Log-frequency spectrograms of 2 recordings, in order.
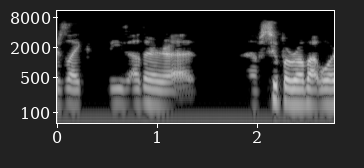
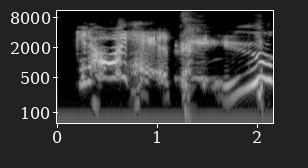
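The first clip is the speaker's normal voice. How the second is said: very high, squeaky, very slow, stretched-out annoying voice; 12 semitones higher, 3 dB louder than usual. Recalling a game's shopkeeper to friends, in an annoying Star Fox Adventures shopkeeper voice. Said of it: "the most annoying voice ever".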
